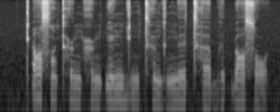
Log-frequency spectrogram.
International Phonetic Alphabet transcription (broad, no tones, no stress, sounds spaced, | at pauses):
kʼ e sˤ ẽ kʰ ə˞ ŋ h ə˞ ŋ ɗ ẽ ŋ ɡ i ŋ tʰ ə̃ ɡ ɘ ŋ ɘ tʰ ɐ b ɘ ɓ ə˞ sˤ u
